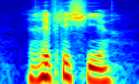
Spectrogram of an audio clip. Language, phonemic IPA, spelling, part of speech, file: French, /ʁe.fle.ʃiʁ/, réfléchir, verb, Fr-réfléchir.ogg
- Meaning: 1. to reflect 2. to reflect, to manifest, to show 3. to ponder, to reflect 4. to realize 5. to judge, to deem 6. to be reflected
